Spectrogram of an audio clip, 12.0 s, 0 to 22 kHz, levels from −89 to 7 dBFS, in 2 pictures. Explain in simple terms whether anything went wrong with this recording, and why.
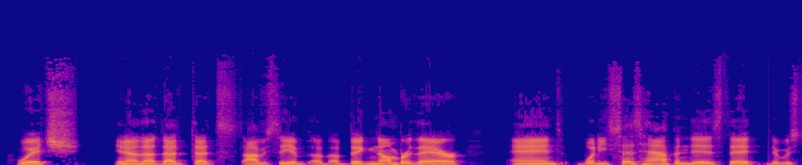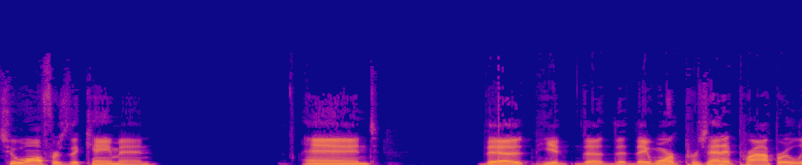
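An overlap between stream segments occurred: the audio arrived in 2-second pieces whose timing marks overlapped, so the player discarded a sliver of real speech. This causes tiny clicks or skips at 1.79 s (after "know that that that's"), 5.76 s (before "was two offers that") and 9.75 s (before "he had the the").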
